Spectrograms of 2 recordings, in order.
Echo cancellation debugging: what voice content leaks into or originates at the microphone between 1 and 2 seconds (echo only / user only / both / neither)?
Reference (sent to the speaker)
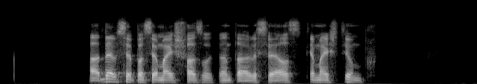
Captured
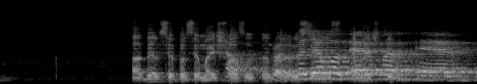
echo only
